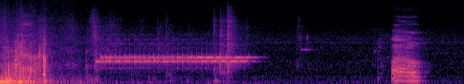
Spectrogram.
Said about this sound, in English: Oh, sorry. Your phone's ringing.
